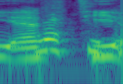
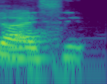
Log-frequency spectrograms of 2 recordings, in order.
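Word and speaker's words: kleftiko: How do do. you pronounce that? Gleftigo. Kleftic. Gleftico. Yeah, lamb gleftigo. Oh man, that sounds delicious.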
